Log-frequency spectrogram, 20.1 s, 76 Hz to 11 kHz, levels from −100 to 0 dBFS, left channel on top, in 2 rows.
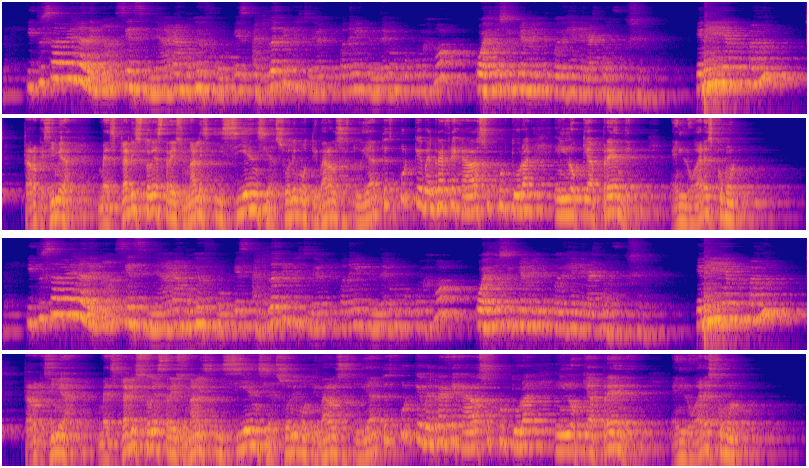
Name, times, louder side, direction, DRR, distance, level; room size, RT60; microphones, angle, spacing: voice 1, 0.3-5.6 5.9-8.1 8.7-9.6, equal, 5° right, -7 dB, 1.1 m, -30 dB
voice 2, 10.3-18.0 18.4-19.2, left 2 dB, 40° left, 5 dB, 0.6 m, -28 dB
11.0 x 7.9 x 3.2 m, 1.4 s
head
